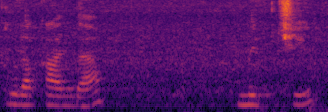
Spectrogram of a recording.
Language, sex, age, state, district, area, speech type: Marathi, female, 18-30, Maharashtra, Sindhudurg, rural, spontaneous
